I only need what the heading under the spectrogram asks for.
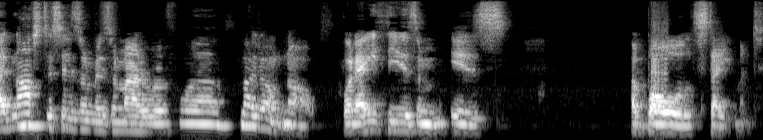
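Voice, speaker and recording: A man with an Irish accent speaks at a very slow pace. His pitch is fairly high and swings very widely. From Ireland. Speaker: YouTuber. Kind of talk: vlog monologue.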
